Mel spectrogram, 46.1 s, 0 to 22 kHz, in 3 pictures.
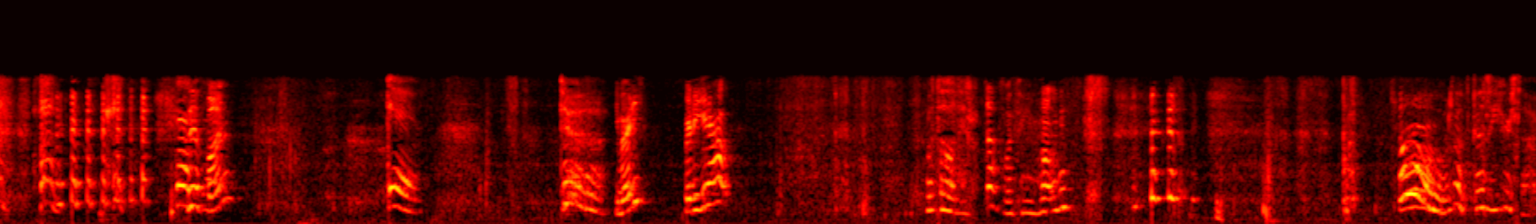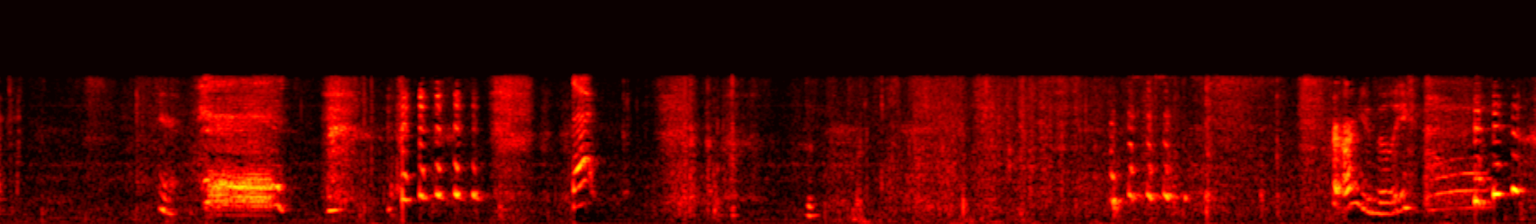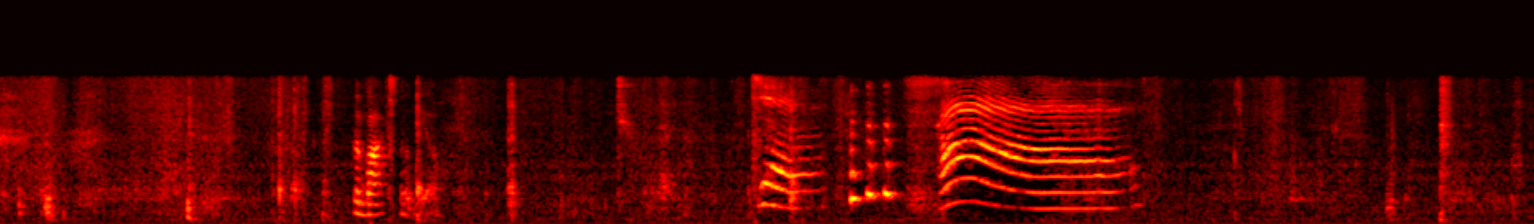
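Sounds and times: faint breathing and sniffing: 2.5s - 5.6s, 30.6s - 33.2s
baby giggling: 29.7s - 30.4s.

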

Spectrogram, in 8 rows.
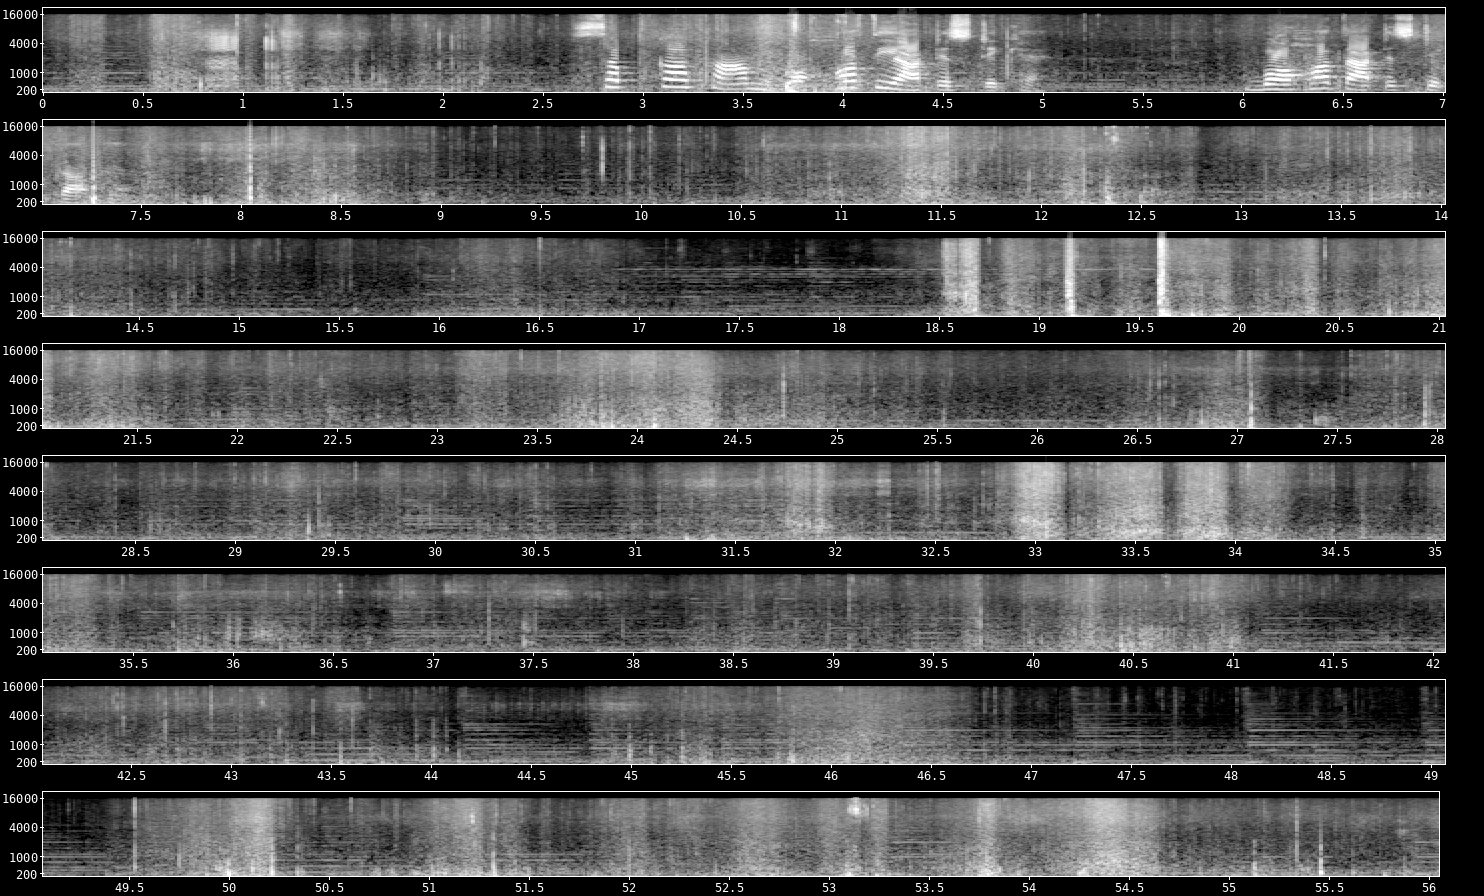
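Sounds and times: music with held tones: 0.0s - 56.0s
silk fabric rustling: 0.0s - 56.0s.

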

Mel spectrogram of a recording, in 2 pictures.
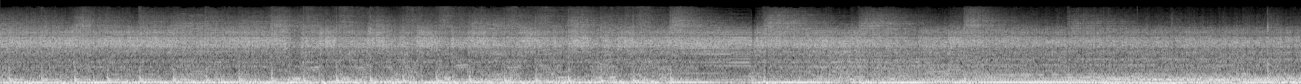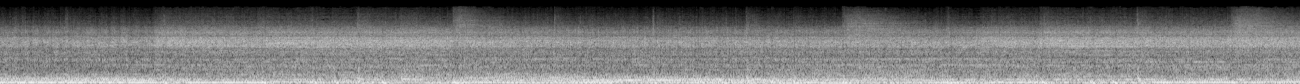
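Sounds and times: distorted electric guitar: 0.0s - 26.0s
drum kit: 0.0s - 26.0s.

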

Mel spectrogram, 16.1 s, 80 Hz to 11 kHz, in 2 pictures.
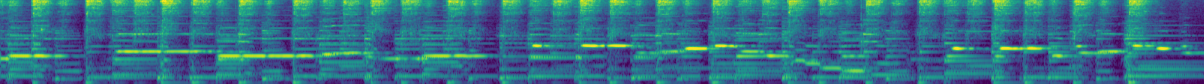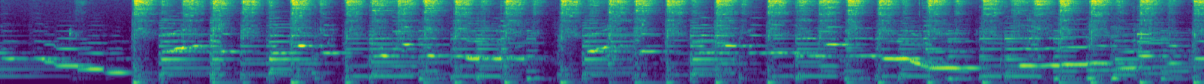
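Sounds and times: flute melody: 0.0s - 16.0s
small guitar strumming: 0.0s - 16.0s.

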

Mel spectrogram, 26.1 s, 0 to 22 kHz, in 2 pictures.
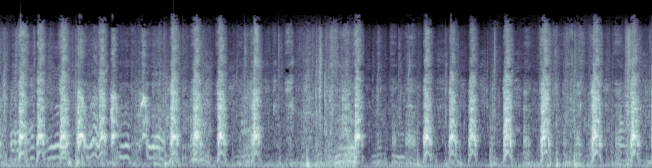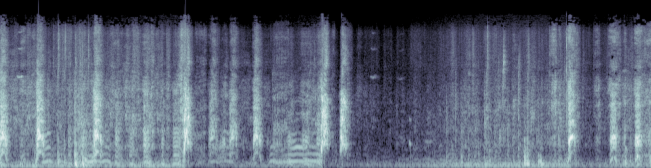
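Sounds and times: dogs barking in play: 0.0s - 26.0s.

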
